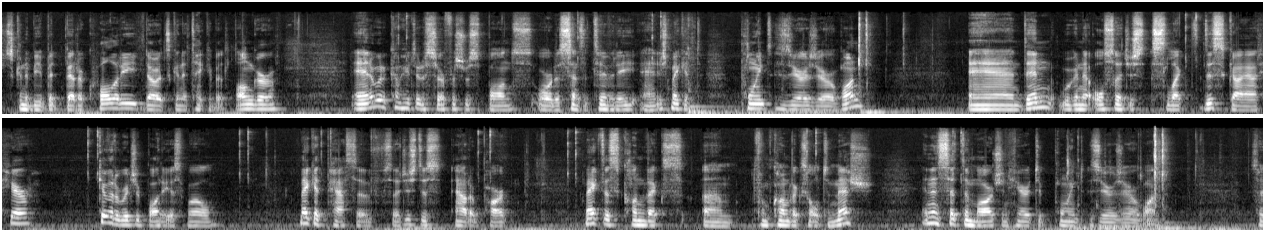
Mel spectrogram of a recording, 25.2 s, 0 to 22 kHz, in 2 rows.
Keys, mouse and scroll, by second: 3.9 click, 5.6 click, 6.4 click, 7.9 0, 9.8-10.9 scroll down 2, 11.8 click, 13.4 click, 14.9 click, 16.6 g, 18.2 click, 20.7 click, 22.0 click, 23.6 0.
